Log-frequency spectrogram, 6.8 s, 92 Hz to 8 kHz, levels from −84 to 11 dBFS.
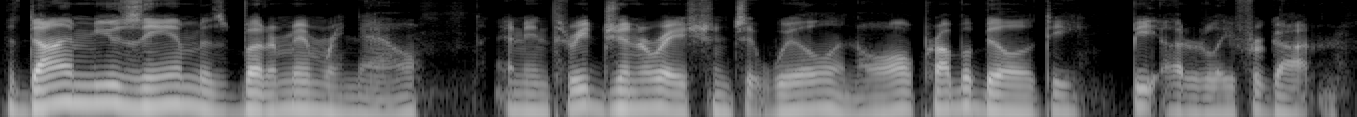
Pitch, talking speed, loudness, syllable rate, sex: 115 Hz, 175 wpm, -21 LUFS, 5.6 syllables/s, male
